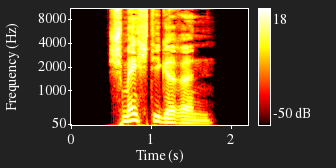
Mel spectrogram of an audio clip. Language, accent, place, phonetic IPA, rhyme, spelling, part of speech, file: German, Germany, Berlin, [ˈʃmɛçtɪɡəʁən], -ɛçtɪɡəʁən, schmächtigeren, adjective, De-schmächtigeren.ogg
- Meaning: inflection of schmächtig: 1. strong genitive masculine/neuter singular comparative degree 2. weak/mixed genitive/dative all-gender singular comparative degree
